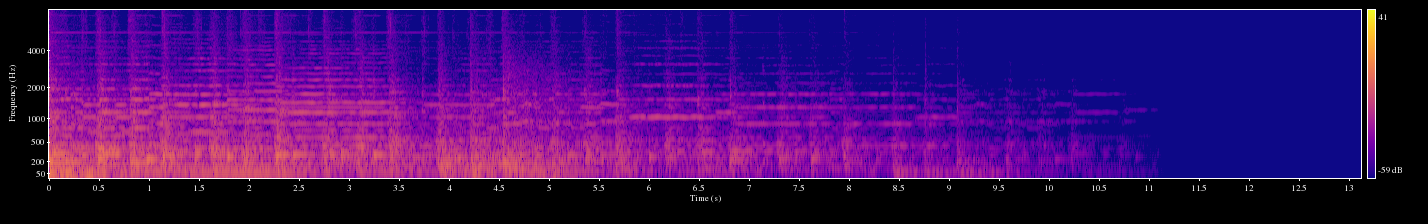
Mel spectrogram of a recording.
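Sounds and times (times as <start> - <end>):
forest battle music: 0.0 - 9.9.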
